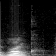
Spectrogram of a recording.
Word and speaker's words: Ronk: who drove along to Ronki, or Ronk, however it's pronounced. – Ronk, Ronk, Ronk, Ronk. Yeah, we've got to get that one right.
